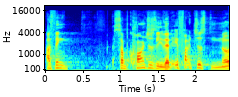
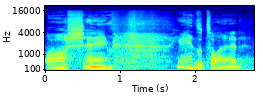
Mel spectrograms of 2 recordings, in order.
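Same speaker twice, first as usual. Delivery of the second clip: very quiet, murmured put-on Australian accent; 11 dB quieter than usual. Explaining a bible verse, voicing what god is not saying, aussie accent. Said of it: "He's got an Aussie accent all of a sudden".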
